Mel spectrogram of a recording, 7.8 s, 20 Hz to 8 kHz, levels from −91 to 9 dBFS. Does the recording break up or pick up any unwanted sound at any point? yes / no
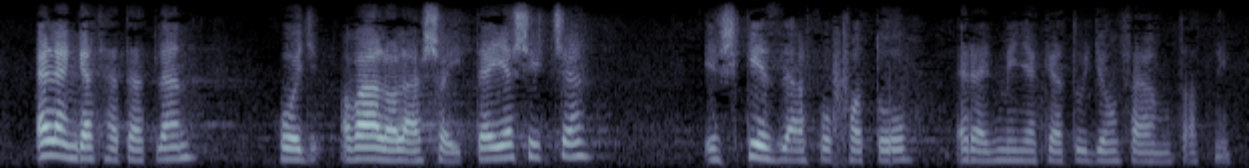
no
